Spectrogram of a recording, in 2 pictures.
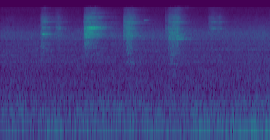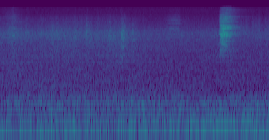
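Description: Intermodal freight train's double-stack container well cars rolling past with a steady low rumble, broken by short high-pitched metal squeals: five in the first four seconds, the loudest about two seconds in, and one more near the end.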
